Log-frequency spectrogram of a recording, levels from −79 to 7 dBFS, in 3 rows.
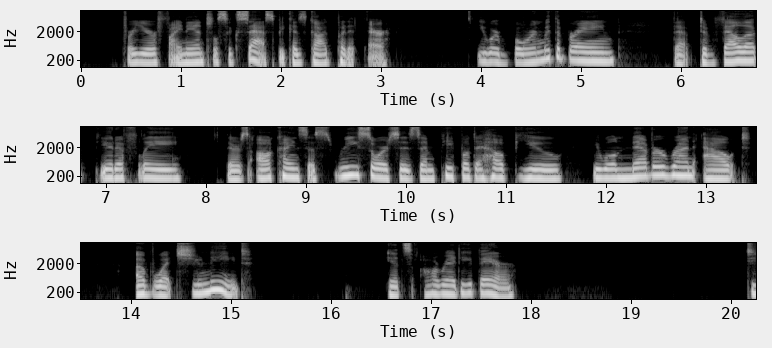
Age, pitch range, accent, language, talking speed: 50-69, 165-205 Hz, American, English, 120 wpm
